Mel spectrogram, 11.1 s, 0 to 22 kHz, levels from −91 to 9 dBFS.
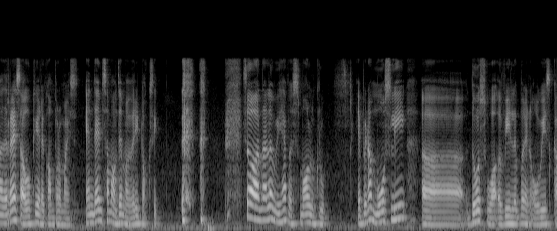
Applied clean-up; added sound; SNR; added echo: none; none; none; none.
